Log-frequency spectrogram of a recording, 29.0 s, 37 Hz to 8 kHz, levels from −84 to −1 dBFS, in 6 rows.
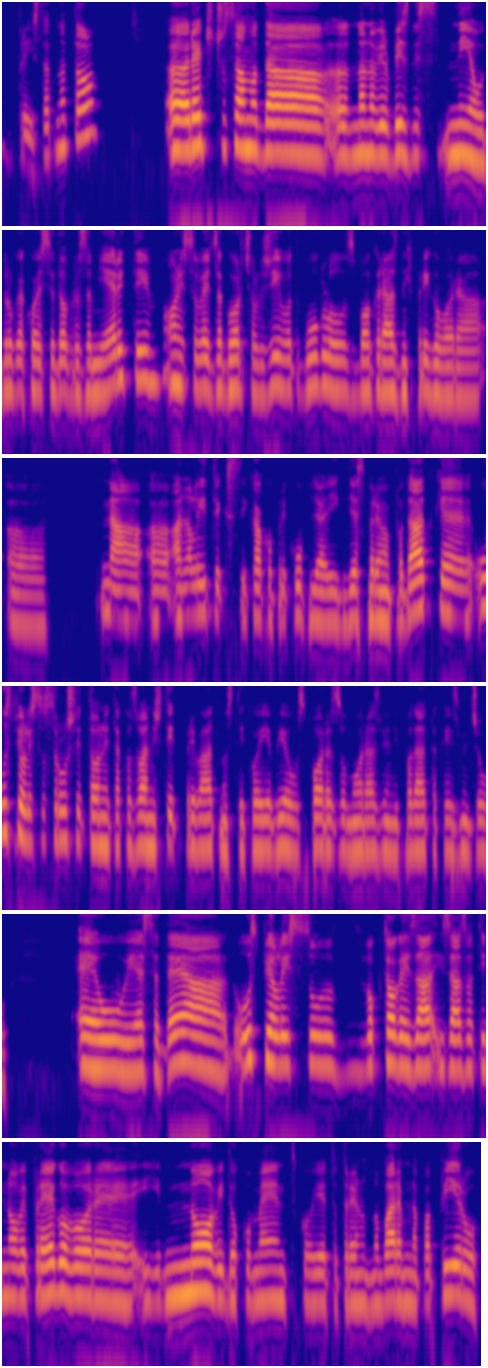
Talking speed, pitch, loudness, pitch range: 145 wpm, 185 Hz, -29 LUFS, 170-205 Hz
